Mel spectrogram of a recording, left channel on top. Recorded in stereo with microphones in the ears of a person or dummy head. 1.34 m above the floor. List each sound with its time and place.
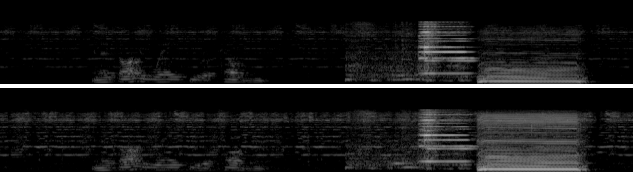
0.9 s a man speaking: 20° left (ahead or behind), 4.5 m; by 3.4 s 45° left (ahead or behind), 5 m
3.5 s a chime: 20° left (ahead or behind), 3.5 m
4.8 s a phone buzzing: 65° right (ahead or behind), 0.6 m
